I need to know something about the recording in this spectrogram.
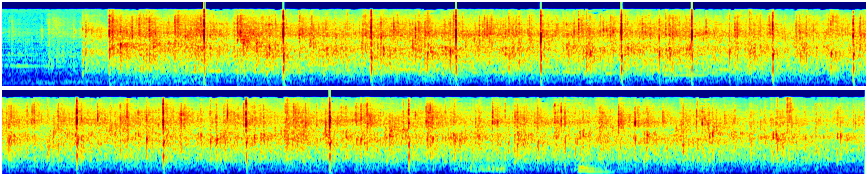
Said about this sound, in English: So I'd like to applaud you.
